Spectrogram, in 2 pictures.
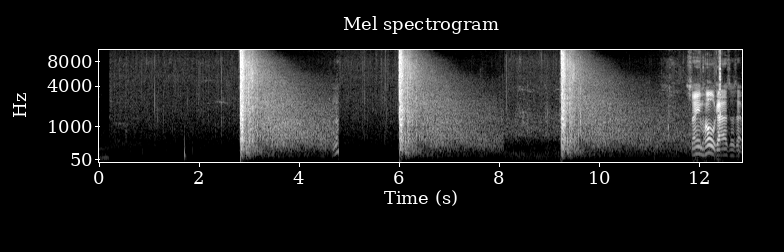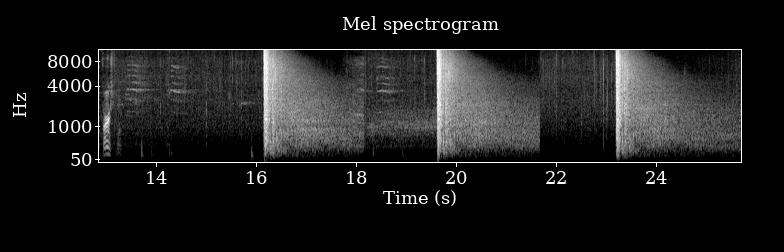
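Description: Six sharp shots from a 7mm Remington Magnum rifle firing Core-Lokt ammunition at 100 yards, evenly spaced a few seconds apart, each a loud crack with a trailing echo; someone speaks briefly between two of them.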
